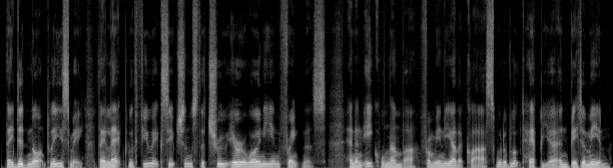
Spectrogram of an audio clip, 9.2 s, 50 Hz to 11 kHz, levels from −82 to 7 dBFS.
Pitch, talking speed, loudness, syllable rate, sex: 145 Hz, 190 wpm, -17 LUFS, 5.3 syllables/s, male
